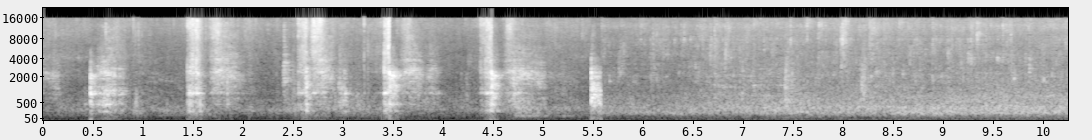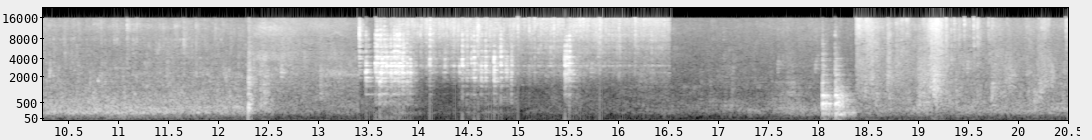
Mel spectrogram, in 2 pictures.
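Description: A knife cutting an onion on a wooden board, with about ten sharp chops over the first five seconds. Then food sizzles steadily in a frying pan, getting louder and brighter for a few seconds midway, with a few pan and utensil knocks near the end.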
